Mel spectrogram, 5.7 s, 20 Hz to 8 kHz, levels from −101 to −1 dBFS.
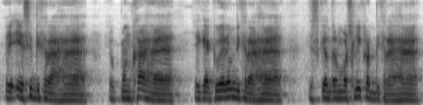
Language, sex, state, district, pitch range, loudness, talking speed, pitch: Hindi, male, Jharkhand, Garhwa, 120-160 Hz, -17 LUFS, 190 wpm, 140 Hz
